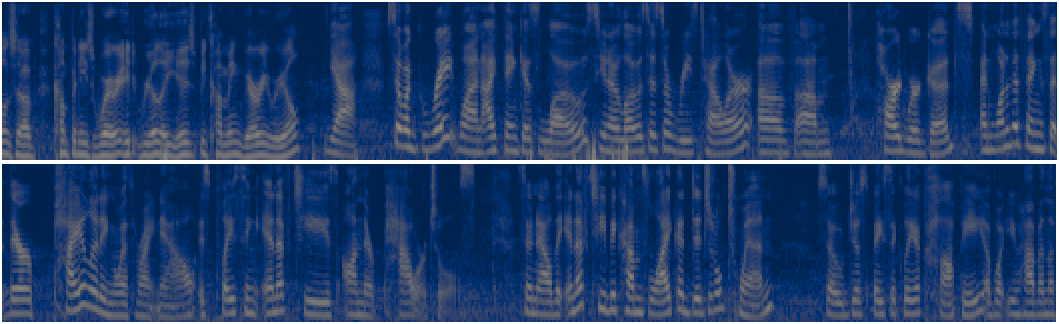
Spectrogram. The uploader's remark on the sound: At the Outer Edge LA 2023 Conference in Los Angeles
